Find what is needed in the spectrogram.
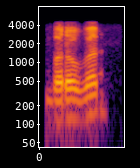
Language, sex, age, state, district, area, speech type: Marathi, male, 18-30, Maharashtra, Ratnagiri, rural, conversation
